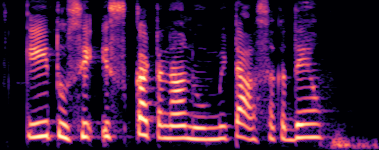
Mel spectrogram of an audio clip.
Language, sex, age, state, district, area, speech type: Punjabi, female, 18-30, Punjab, Fatehgarh Sahib, rural, read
